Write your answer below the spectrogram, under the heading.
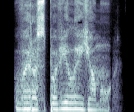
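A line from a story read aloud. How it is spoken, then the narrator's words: Boy's whisper. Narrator (Ukrainian): прошепотів хлопчик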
